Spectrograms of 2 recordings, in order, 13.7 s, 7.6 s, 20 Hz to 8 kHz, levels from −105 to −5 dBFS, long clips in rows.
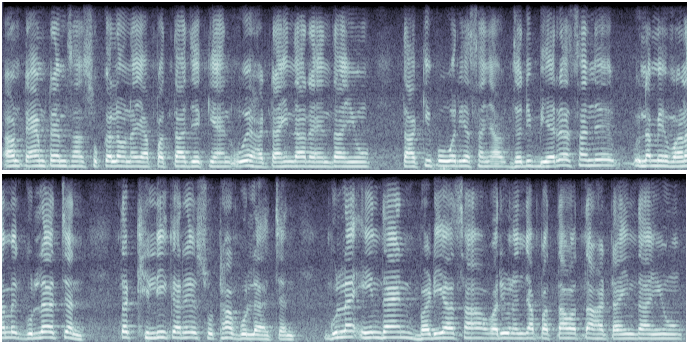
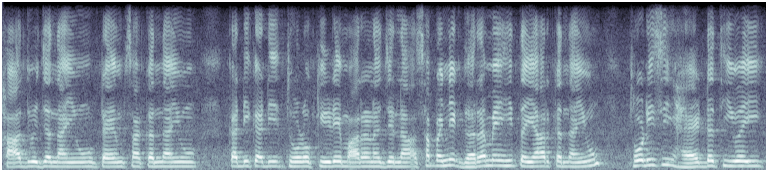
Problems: constant background noise, echo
